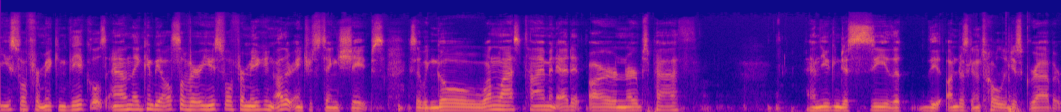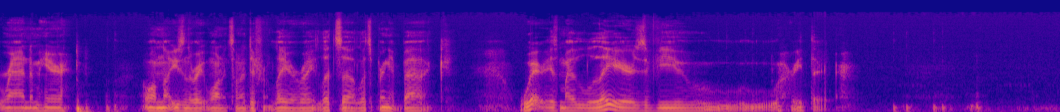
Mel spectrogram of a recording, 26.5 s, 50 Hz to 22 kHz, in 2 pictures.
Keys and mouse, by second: 4.5 middle click, 5.2-6.6 right drag, 9.0 click, 9.3 right click, 11.5-13.5 drag, 14.4-19.0 drag, 14.4 g, 22.3-23.9 drag, 24.0 click, 24.5-26.5 drag.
